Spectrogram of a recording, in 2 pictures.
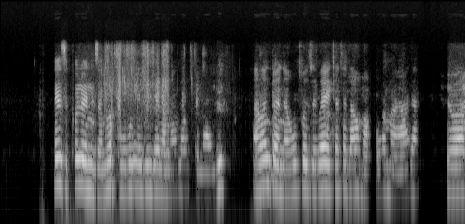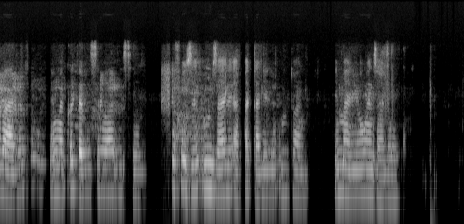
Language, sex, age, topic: North Ndebele, male, 25-35, education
